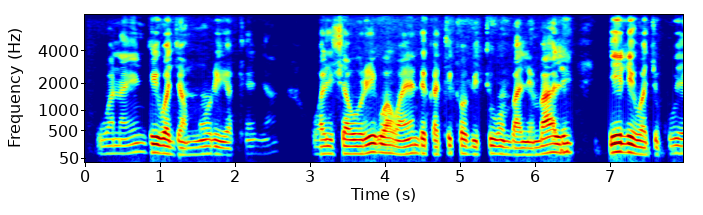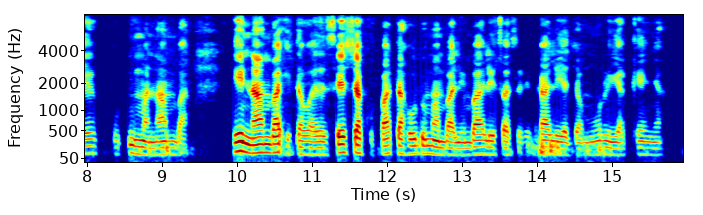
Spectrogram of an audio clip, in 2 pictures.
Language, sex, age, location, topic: Swahili, male, 36-49, Wajir, government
